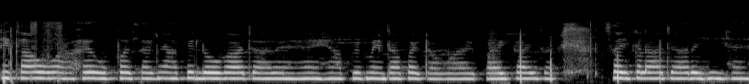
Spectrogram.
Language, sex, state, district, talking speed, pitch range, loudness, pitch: Hindi, female, Bihar, Katihar, 200 wpm, 265-275 Hz, -17 LUFS, 270 Hz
